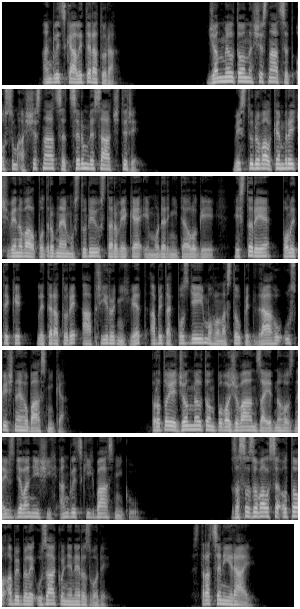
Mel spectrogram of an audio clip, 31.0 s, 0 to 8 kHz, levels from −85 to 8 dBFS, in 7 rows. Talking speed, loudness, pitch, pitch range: 100 wpm, -22 LUFS, 115 Hz, 95-130 Hz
